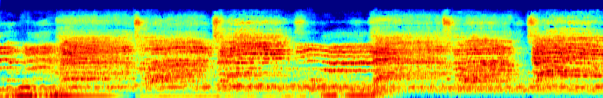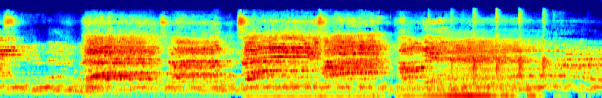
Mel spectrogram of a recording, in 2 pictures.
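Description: Gospel choir singing with instrumental backing, over a deep bass that comes and goes in long stretches.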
